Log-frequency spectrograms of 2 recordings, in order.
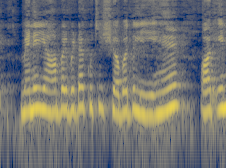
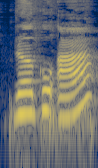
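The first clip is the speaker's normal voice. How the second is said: slow spelling-out; 2 semitones lower, much slower than usual. Shown as a demonstration. Teacher spelling out राम slowly for pupils. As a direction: stretch र को आ slowly. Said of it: "तो देखिए हम कैसे लिखेंगे".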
